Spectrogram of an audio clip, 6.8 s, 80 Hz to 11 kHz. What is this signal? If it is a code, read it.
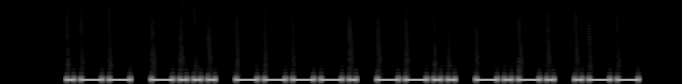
Morse code, heard as a keyed tone, about 17 wpm, 700 Hz. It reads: WB9ZCW
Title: USA Call Signs - 6 Characters - Repeated 2x - 17wpm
